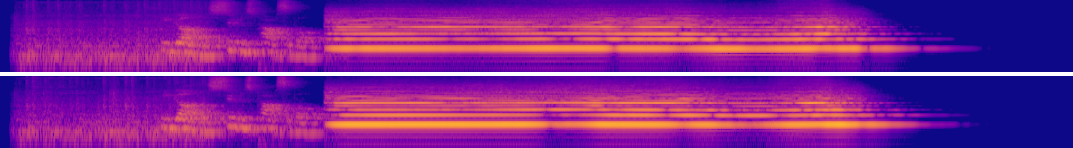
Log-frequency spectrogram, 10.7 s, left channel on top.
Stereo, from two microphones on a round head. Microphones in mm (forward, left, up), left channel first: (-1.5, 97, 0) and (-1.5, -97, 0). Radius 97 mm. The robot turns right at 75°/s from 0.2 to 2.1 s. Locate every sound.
1.6 s a woman speaking: 140° right, 0.9 m; by 3.1 s 105° right, 0.9 m
3.2 s a flute: 5° right (ahead or behind), 1.3 m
